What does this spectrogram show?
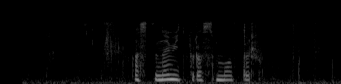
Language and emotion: Russian, neutral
